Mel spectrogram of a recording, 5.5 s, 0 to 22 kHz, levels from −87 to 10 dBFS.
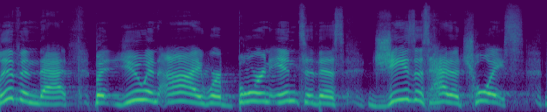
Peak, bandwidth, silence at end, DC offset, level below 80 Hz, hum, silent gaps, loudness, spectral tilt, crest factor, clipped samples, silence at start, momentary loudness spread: -8 dBFS; 16.5 kHz; 0.05 s; under 0.1%; -72 dBFS; none; none; -23 LUFS; -4.5 dB/octave; 14 dB; under 0.1%; 0 s; 5 LU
